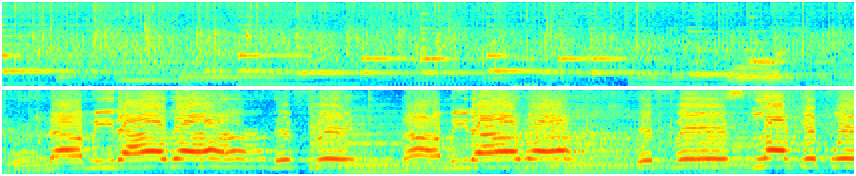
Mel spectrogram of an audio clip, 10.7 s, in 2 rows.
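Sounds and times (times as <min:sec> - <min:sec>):
audience applause: 0:00.0 - 0:06.7
keyboard or organ chords: 0:00.0 - 0:10.6
speech: 0:05.6 - 0:10.6.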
